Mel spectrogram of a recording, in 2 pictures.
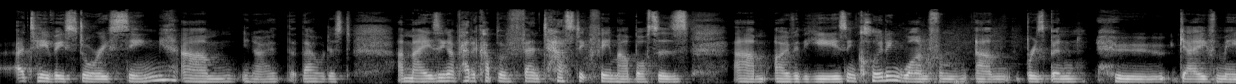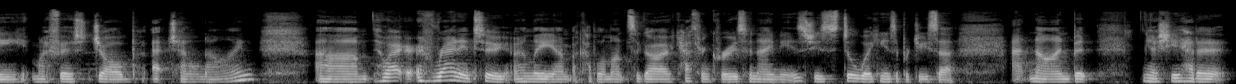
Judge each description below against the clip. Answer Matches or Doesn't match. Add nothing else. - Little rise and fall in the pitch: Matches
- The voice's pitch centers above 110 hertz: Matches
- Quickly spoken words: Doesn't match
